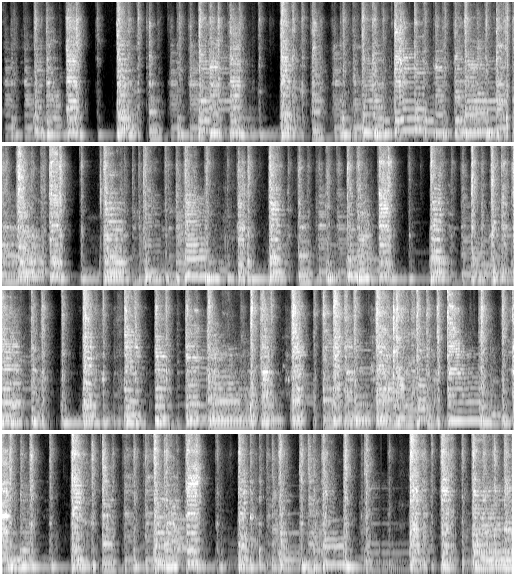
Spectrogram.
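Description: Solo acoustic guitar jam, played rhythmically with a steady run of low bass notes under crisp strummed strokes. There are a few brief stops.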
